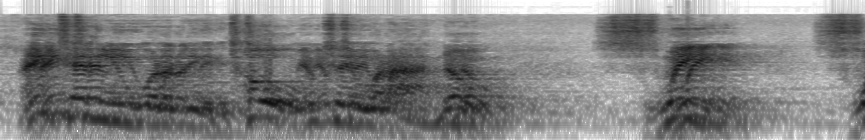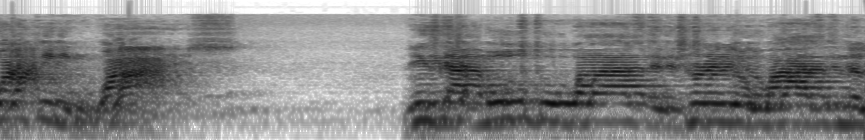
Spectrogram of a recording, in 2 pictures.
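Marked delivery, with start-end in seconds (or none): 3.0-5.5 drawn out in disgust. Real, not acted. Stressing disgusting practice.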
